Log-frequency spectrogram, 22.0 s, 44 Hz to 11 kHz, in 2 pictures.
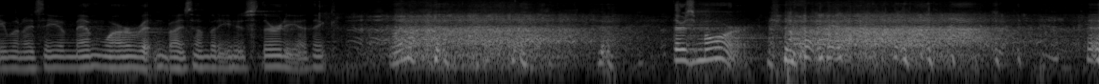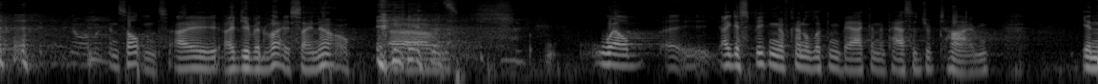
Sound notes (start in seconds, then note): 3.4 laughter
